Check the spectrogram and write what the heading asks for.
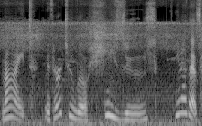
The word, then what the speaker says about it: Shih Tzus: She said when she comes out late at night with her two little Shih Tzus, you know that's how it's pronounced. The T is silent.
